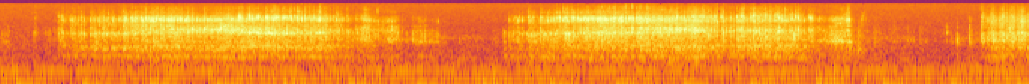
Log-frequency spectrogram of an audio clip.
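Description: Long painted nails scratch across the textured face of a small, flat, solid purple silicone scrubber pad with a hanging loop. The result is bright, hissy, rapidly rasping scratches in two long sweeps, with brief pauses between them, and a third sweep starting at the end. A faint, steady low hum runs underneath.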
